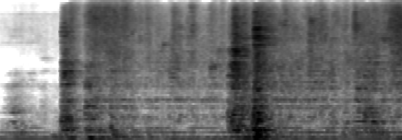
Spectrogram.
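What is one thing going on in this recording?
Meat drops into a pot with a soft thud.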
